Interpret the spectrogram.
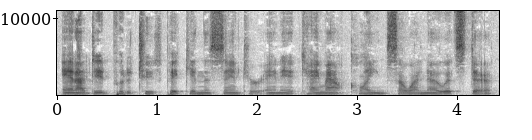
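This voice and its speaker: A woman's voice: sits low, steady tone, moderate pace. A woman hosting a cooking show from her home kitchen, chatting through a recipe step by step. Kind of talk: friendly cooking demonstration.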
